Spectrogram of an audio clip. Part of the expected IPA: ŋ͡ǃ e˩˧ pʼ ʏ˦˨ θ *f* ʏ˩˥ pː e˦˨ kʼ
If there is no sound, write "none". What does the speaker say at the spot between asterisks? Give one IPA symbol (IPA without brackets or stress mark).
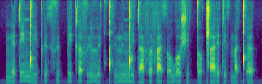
f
